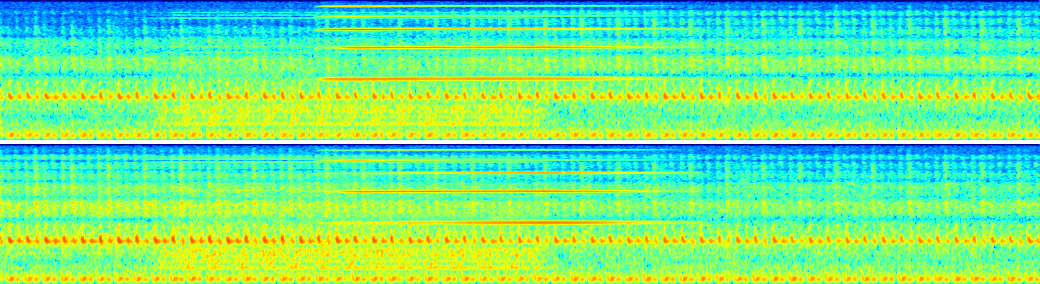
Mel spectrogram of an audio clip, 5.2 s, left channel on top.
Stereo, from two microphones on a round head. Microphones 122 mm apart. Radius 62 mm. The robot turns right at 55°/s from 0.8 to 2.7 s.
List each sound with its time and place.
0.0 s an engine running: 95° right; by 5.2 s 10° left
1.6 s a violin: 130° left; by 3.5 s 170° right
